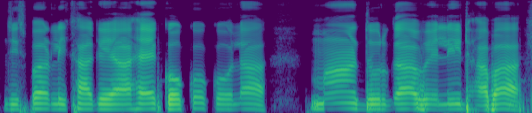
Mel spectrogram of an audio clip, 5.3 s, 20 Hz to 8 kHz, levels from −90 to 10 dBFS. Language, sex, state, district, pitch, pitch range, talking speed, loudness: Hindi, male, Jharkhand, Deoghar, 135 Hz, 130-140 Hz, 125 wpm, -19 LUFS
